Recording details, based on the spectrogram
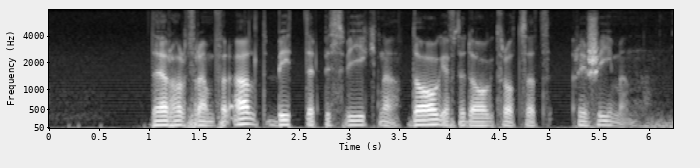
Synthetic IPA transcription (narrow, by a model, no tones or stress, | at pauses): d̪æɾhaɾfɾamfœ̰ɾʔalt̪bɪt̪ːəʈ̚bɛsviːknad̪ɑːɡɛ̰ft̪əɖɑːɡt̪ʰɾɔt̪sat̪ɾɛɧiːmə̰n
